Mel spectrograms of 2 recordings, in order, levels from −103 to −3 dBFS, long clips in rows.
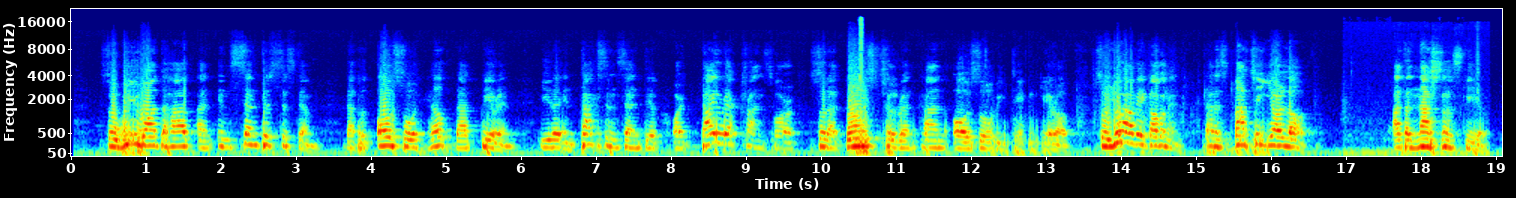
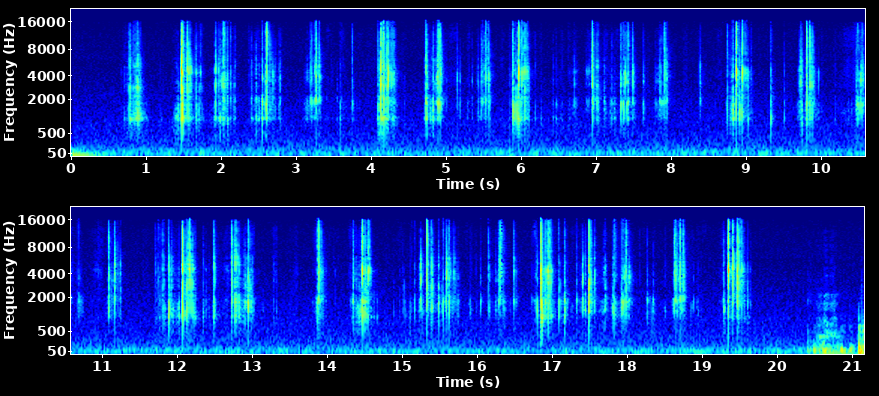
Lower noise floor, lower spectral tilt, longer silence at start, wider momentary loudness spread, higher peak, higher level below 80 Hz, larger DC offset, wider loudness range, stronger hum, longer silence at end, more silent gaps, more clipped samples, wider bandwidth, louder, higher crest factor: second, -52 dBFS vs -69 dBFS; first, -9 dB/octave vs 0.5 dB/octave; first, 0.5 s vs 0 s; second, 17 LU vs 24 LU; about the same, -6 dBFS vs -6 dBFS; first, -48 dBFS vs -60 dBFS; neither; about the same, 4 LU vs 4 LU; neither; first, 0.2 s vs 0 s; neither; neither; second, 9.2 kHz vs 16.5 kHz; first, -25 LUFS vs -40 LUFS; second, 18 dB vs 38 dB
